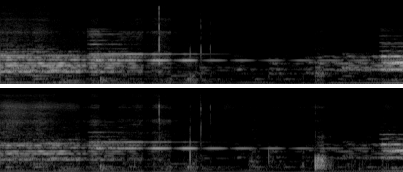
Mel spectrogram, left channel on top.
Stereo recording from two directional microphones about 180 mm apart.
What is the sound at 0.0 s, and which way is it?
Music, 35° left (ahead or behind).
